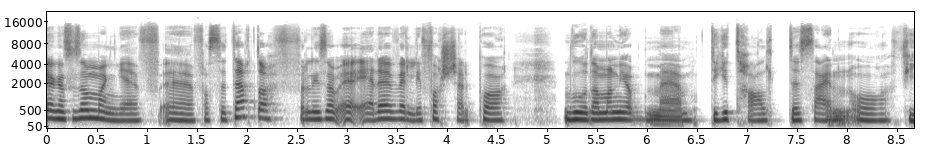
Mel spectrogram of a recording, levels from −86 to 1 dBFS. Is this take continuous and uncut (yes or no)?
yes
